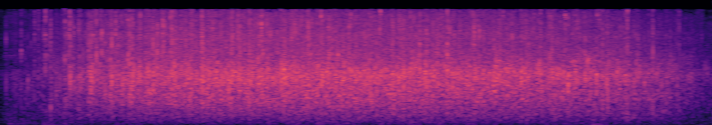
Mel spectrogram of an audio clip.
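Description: A big, sustained round of applause from a crowd, dense clapping swelling in quickly, holding steady and loud for several seconds, then tapering off at the end. No voices are heard.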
